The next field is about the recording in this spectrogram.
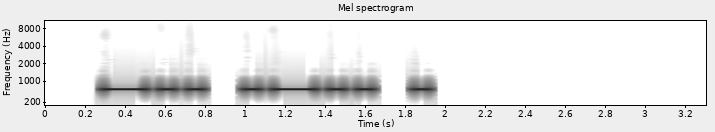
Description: Morse code, heard as a keyed tone, about 17 wpm, 700 Hz. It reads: DLE
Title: USA Call Sign Postfixes - 3 Letters 17wpm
